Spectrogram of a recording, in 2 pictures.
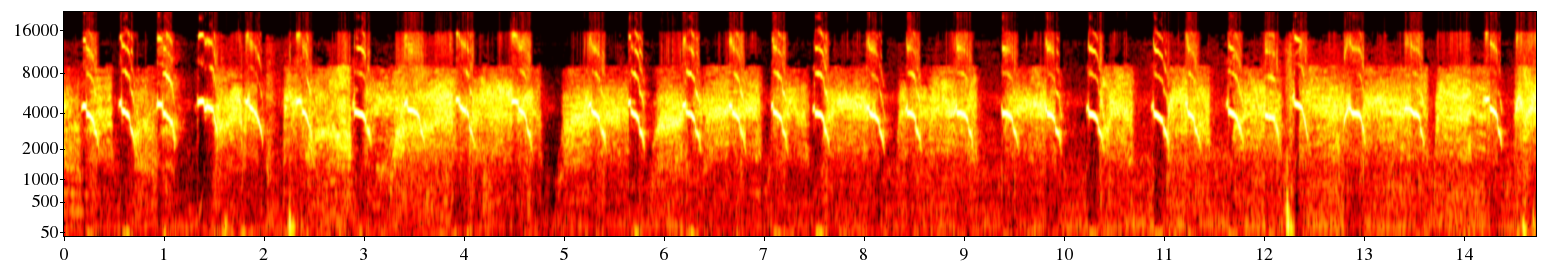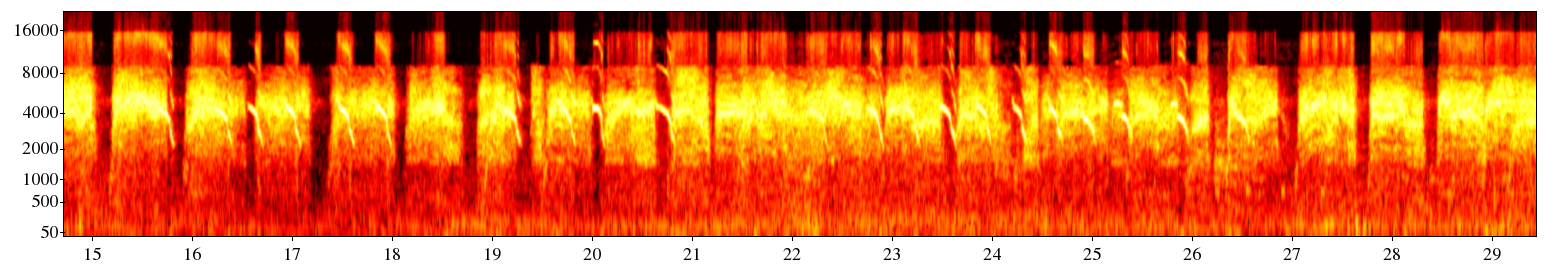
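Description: Mongoose lure call (pikat garangan) played loud: rapid high, squeaky chirps, each falling in pitch, several a second, with short gaps between runs.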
